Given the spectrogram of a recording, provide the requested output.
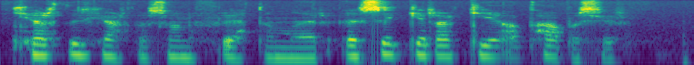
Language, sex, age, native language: Icelandic, female, 15, Icelandic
